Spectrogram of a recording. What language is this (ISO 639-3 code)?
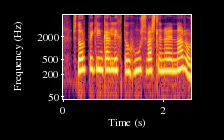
isl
